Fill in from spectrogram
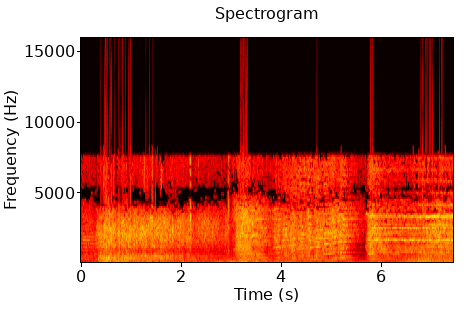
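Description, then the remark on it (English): A loud explosion, tied to the murder of the king, Darnley, bursts out and keeps roaring as a dense, rumbling blast that fills the whole stretch, with a steady low drone beneath it and no voices. “Didn't you hear that explosion?”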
